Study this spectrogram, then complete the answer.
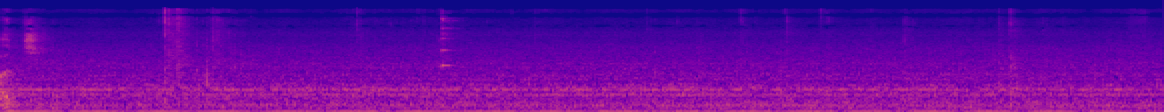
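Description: A woman chews food with soft, wet sounds.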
